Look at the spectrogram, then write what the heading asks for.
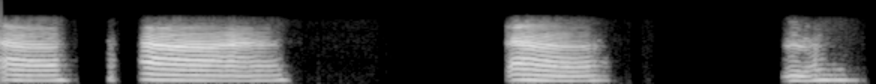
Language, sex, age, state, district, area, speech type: Malayalam, female, 30-45, Kerala, Idukki, rural, conversation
